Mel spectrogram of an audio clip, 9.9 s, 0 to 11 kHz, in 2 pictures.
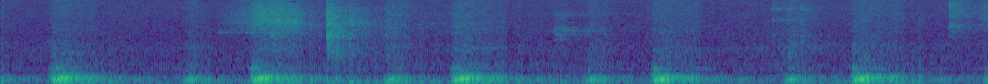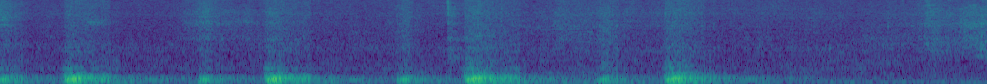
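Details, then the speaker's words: Physiological splitting of S2 at the heart base, 60 beats per minute, in a veterinary teaching recording; described as not usually detected in dogs and cats, with S2 split on inspiration and single on expiration. "escuchemos ahora el desdoblamiento fisiológico de s2 en la base del corazón como se ilustra en la figura 10 primero a 60 latidos por minuto"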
